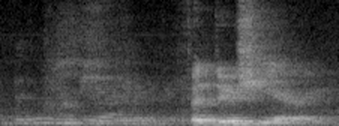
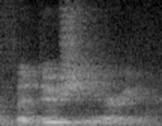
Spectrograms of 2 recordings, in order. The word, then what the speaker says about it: fiduciary: sea is almost like a push a fiduciary fiduciary yeah that's how you pronounce that word fiduciary okay the next one is portability port ability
